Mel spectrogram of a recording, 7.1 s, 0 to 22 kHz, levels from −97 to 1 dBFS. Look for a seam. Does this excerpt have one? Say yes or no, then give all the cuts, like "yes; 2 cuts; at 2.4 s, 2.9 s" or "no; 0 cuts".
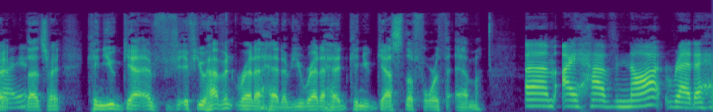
no; 0 cuts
